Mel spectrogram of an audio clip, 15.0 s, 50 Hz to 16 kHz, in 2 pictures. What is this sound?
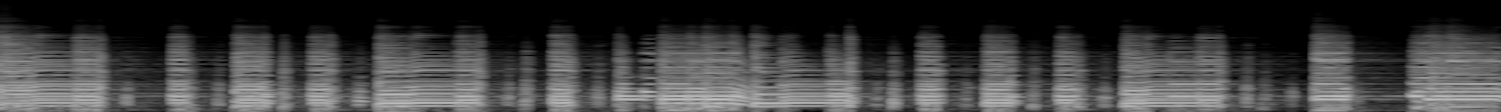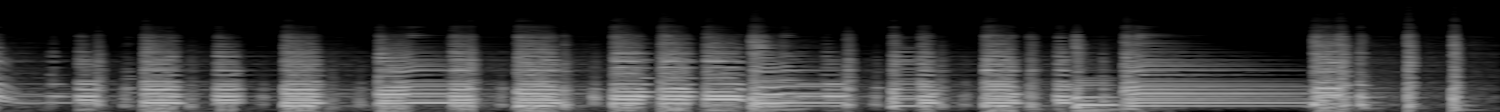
House Guitar Loop 1
Funky guitar loop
